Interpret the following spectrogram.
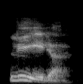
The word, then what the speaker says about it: leader: Now in the word like leader, because there's a long sound, long E sound, E, that stress is put on the word, on the syllable, la. So it becomes leader or machine.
